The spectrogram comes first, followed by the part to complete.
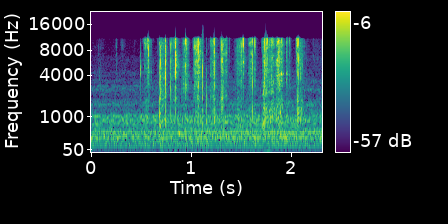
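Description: Foil booster-pack wrapper crinkling and crackling as scissors cut across its top edge. A dense run of crackles starts about half a second in.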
